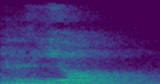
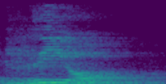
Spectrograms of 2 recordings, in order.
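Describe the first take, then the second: First: One syllable with the stress on the o. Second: Two syllables with the stress on the i. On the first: It means someone laughed. "con la fuerza en la O" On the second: It names a river. "en este caso la I lleva tilde"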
